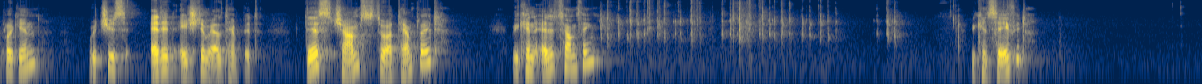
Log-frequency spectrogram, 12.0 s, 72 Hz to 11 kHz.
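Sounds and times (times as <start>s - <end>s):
computer keyboard key clicks: 6.0s - 9.0s.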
